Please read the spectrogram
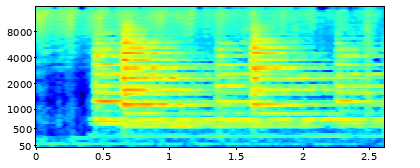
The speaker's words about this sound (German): Die Glocken der Zionskirche läuten Sturm an diesem Sommernachmittag des Jahres 1900.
